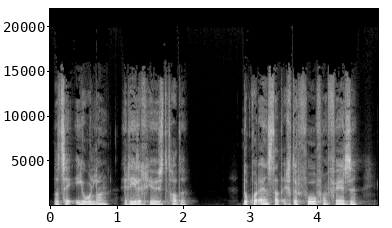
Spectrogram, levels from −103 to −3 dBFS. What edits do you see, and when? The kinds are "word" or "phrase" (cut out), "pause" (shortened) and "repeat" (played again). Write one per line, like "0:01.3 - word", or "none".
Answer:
0:01.8 - word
